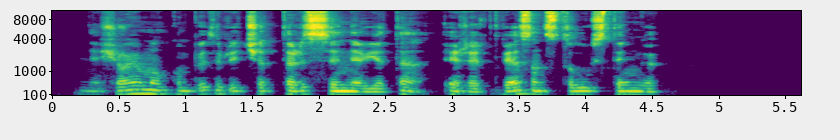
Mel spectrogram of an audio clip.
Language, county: Lithuanian, Alytus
